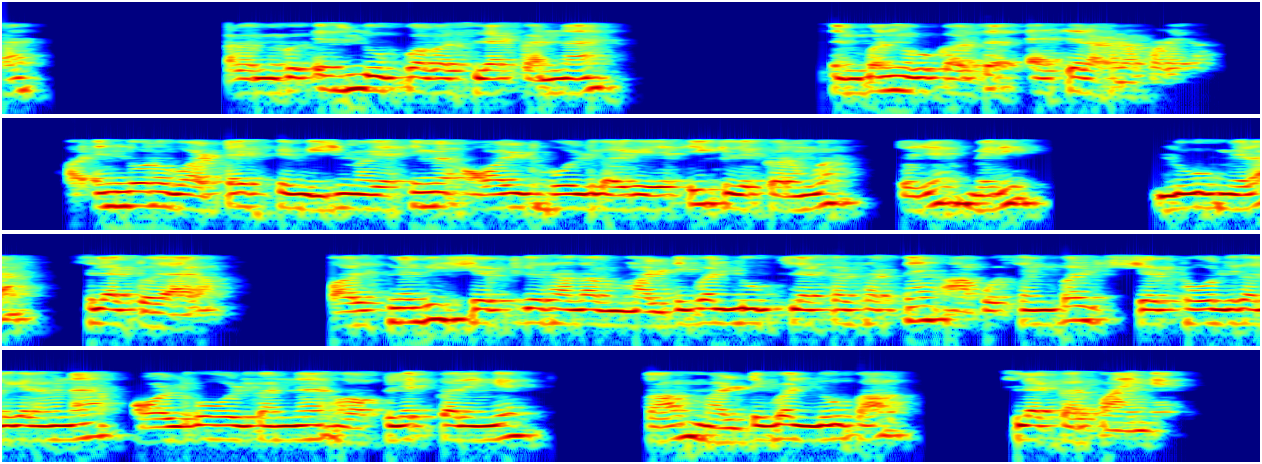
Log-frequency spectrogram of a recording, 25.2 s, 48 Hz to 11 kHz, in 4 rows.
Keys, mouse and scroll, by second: 1.7 click, 2.0 scroll up 1, 2.3-5.3 shift+middle drag, 6.0 scroll up 2, 6.2-9.4 shift+middle drag, 9.7 alt+click, 10.0 scroll down 3, 10.2 shift+middle click, 10.5 shift+scroll up 1, 10.9-13.6 shift+middle drag, 13.6 scroll up 3, 13.8 shift+middle click, 14.2 scroll down 2, 14.4-17.4 shift+middle drag, 20.6 alt+shift+click, 22.0 alt+shift+click, 22.9 alt+shift+click, 23.9 alt+shift+click, 24.2 scroll down 3, 24.4-25.1 middle drag.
